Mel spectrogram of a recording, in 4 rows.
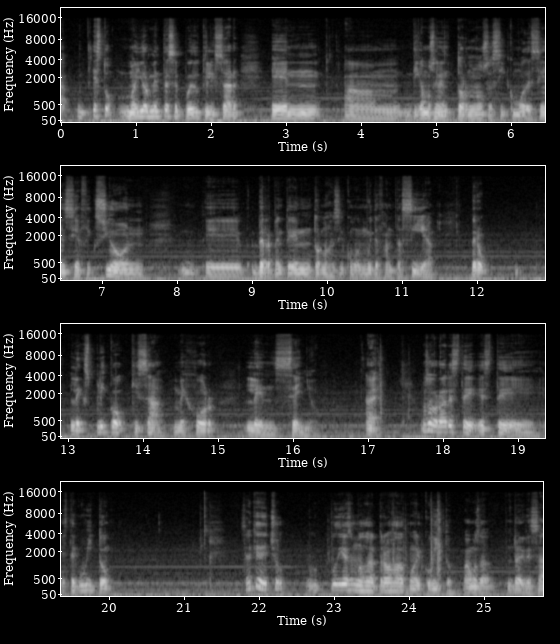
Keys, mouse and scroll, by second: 17.9 click, 18.7-21.4 middle drag, 24.3 ctrl+z, 25.1-25.5 scroll up 2, 25.5-25.7 scroll down 2.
